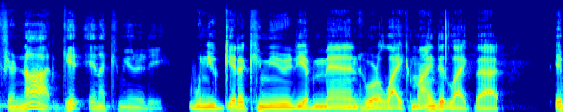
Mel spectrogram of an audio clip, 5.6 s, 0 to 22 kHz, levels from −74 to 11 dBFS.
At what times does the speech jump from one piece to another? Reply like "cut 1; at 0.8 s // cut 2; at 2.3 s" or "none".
cut 1; at 1.8 s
